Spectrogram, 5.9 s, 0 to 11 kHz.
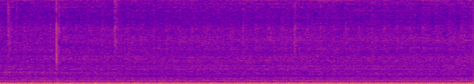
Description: Intermittent misfire on my 1995 Corvette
